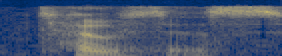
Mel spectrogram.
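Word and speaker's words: ptosis: what if it fails then you get tosis with a silent P so you get this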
